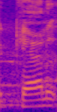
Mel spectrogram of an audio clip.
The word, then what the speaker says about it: ക്യാല്: ഭാഷ ഉച്ചാരണം വളരെ വ്യത്യസ്തമാണ് നമ്മൾ കാല് എന്ന് പറയും അത് ഗോത്രഭാഷയിൽ ക്യാല് എന്നാണ് പറയുക അപ്പോ നമ്മൾ ഇത് പറഞ്ഞു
